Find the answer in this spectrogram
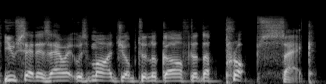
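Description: A man's voice: fairly high pitch, fairly even intonation, normal speed, a bit bright, no room sound, voice pushed up. A man voicing a tearful, fearful village man in a storybook, moaning and wailing in rustic grammar. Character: Carter, whining, fearful, tearful village folk dancer.

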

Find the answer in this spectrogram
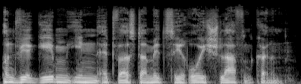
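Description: A man reading as a calm, low-voiced doctor. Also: a little fast, no echo, clean studio sound, lightly acted. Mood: reassuring. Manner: soothing, matter-of-fact. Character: calm, reassuring male doctor, practical and firm. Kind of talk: audiobook dialogue.

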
